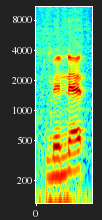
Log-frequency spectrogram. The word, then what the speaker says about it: Minette: is the name manette it's manette like the fish because she is a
